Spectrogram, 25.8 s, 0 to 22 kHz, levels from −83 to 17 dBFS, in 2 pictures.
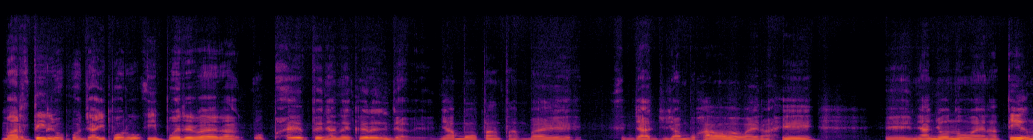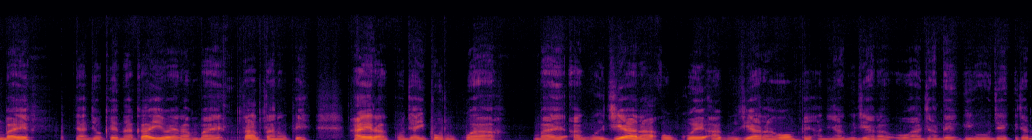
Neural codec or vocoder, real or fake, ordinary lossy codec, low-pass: none; real; none; 19.8 kHz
